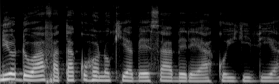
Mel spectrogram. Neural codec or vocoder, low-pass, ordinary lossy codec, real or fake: none; 19.8 kHz; none; real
